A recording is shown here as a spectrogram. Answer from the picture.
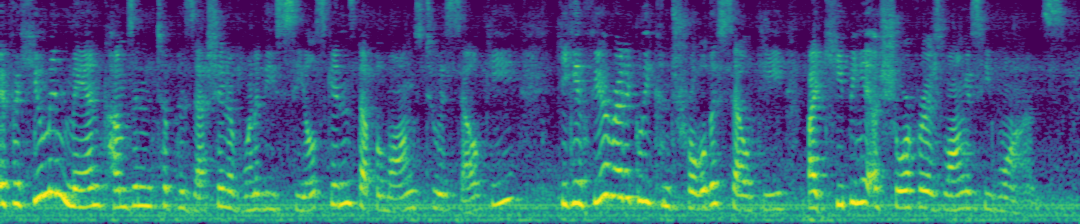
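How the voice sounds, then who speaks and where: With an American accent, a woman with an ordinary speaking voice and a fairly high pitch talks at a moderate pace, with lively intonation and hardly any pauses. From United States. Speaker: folklore channel host. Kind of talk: scripted narration.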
